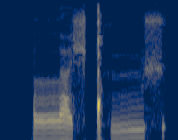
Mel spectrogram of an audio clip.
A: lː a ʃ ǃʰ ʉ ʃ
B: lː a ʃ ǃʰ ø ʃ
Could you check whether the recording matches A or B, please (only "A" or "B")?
A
